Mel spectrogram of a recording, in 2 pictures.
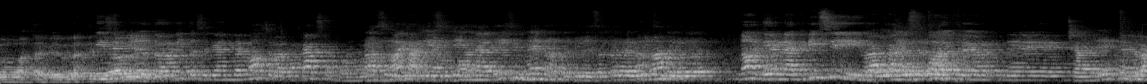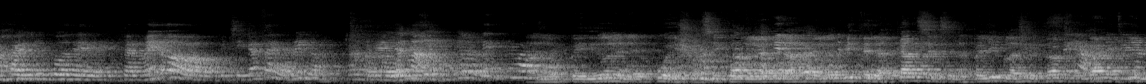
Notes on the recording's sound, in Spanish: Sepan disculpar la calidad del audio, ya que en realidad no se iba a utilizar para un podcast.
